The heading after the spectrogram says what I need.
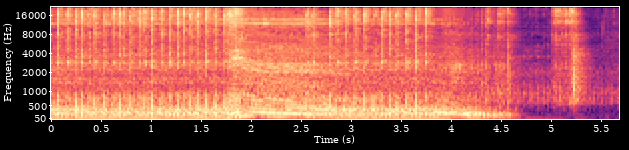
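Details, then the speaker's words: Ported chainsaw in a near-freezing, humid shop, after richening the low jet: crisp, even two-stroke snarl at high revs and a smooth drop-off at shutdown. Crisper throttle and restarts well; idle still slightly fast; normal running. "Okay, so you guys hear it's got crisper throttle now. It restarts well."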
